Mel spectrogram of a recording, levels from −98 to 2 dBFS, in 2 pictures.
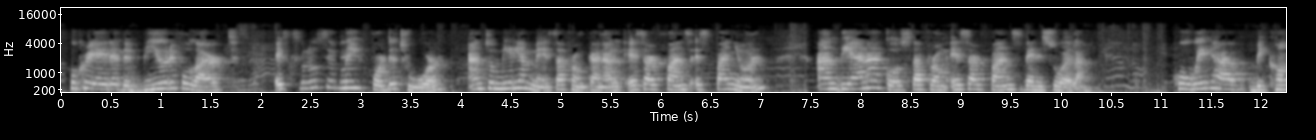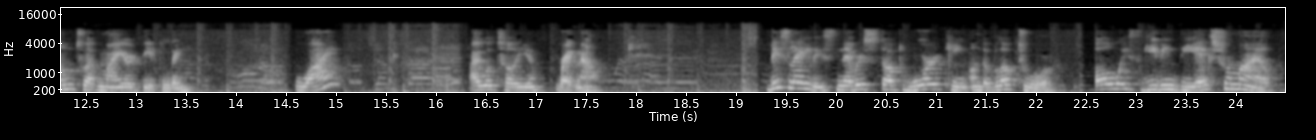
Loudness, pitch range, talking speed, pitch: -23 LUFS, 170-240 Hz, 130 wpm, 205 Hz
